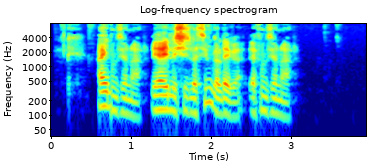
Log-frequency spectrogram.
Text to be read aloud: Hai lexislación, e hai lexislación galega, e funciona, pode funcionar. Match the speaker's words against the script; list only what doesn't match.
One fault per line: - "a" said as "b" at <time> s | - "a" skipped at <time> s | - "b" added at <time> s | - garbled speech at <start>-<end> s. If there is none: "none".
- "lexislación" said as "funcionar" at 0.7 s
- "funciona pode" skipped at 2.6 s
